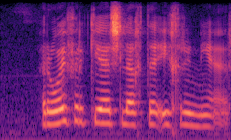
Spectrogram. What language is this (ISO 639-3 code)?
afr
